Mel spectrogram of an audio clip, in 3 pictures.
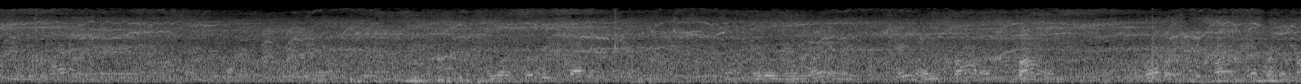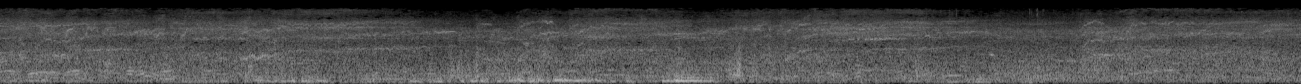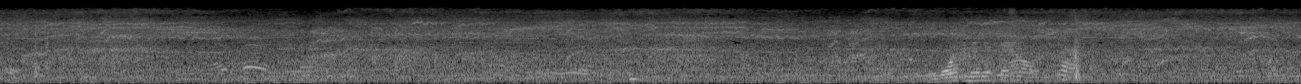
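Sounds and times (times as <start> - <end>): people's voices: 0.0 - 39.0
rc car motors whining: 0.0 - 39.0.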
